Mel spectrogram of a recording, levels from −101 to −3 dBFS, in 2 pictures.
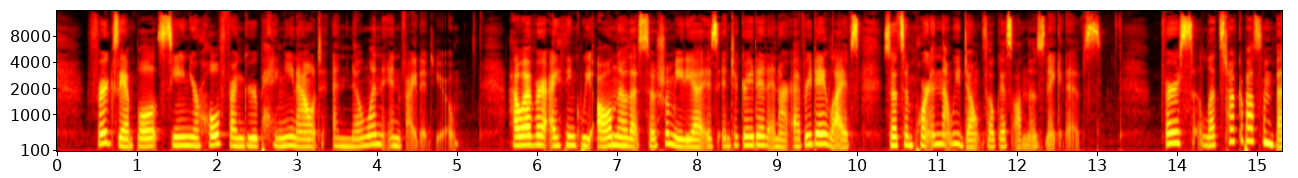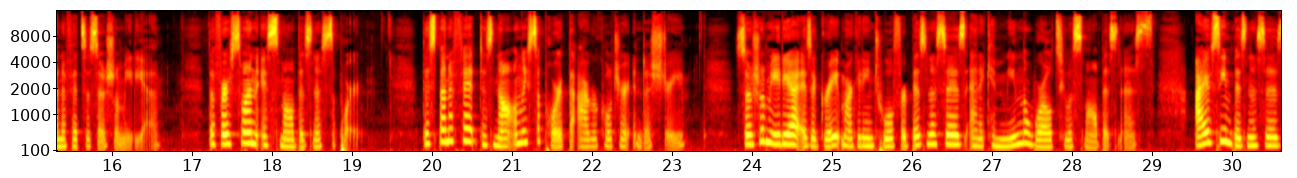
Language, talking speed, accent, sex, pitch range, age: English, 170 wpm, American, female, 195-250 Hz, 10-29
